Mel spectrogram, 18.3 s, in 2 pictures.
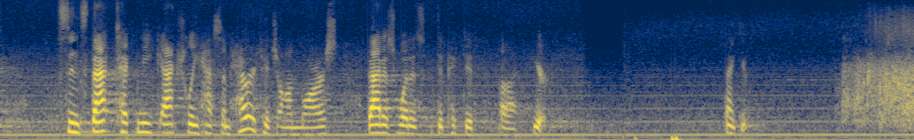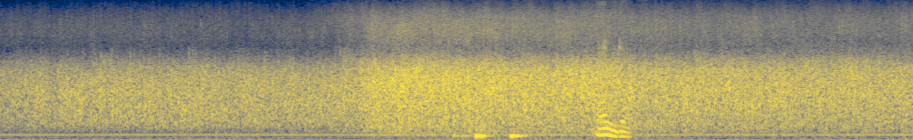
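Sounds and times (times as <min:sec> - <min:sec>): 
speech: 0:00.6 - 0:05.6, 0:07.2 - 0:07.6, 0:15.1 - 0:15.6
audience applause after lecture: 0:08.4 - 0:18.2.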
